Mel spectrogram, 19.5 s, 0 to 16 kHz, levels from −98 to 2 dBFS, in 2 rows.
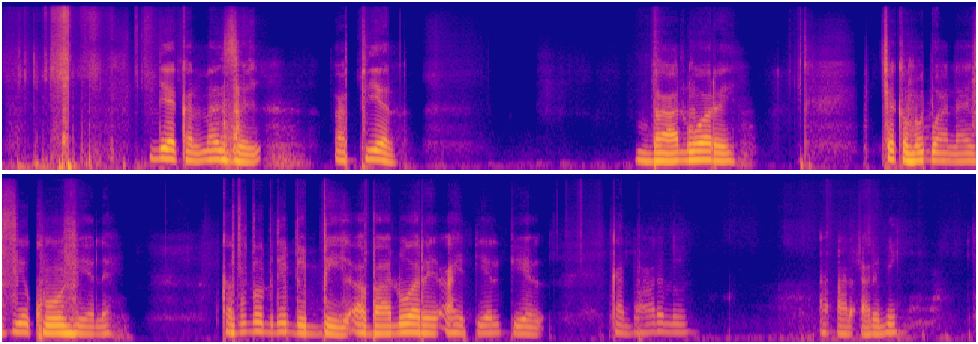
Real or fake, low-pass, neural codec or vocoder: fake; 14.4 kHz; autoencoder, 48 kHz, 32 numbers a frame, DAC-VAE, trained on Japanese speech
